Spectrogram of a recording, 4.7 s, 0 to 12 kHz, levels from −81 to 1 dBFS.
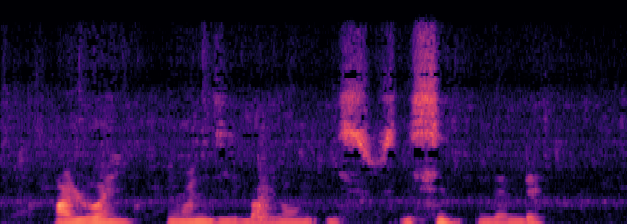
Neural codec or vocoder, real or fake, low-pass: none; real; 10.8 kHz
